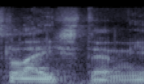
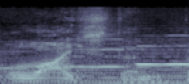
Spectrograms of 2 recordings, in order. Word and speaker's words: Leiston: It is pronounced Leiston. Yeah, we've looked into it. It's spelt Leiston, but it's pronounced Leiston.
